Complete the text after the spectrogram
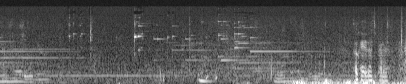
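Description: Singing bowls ring with long, overlapping tones.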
